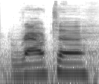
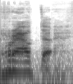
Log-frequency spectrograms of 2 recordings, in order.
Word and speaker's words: Routa: Um, next we got Routa. Um, I didn't roll the R. Sorry, that was a very American pronunciation. Let me try that again. Uh, router. That's how you say it, I'm pretty sure.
